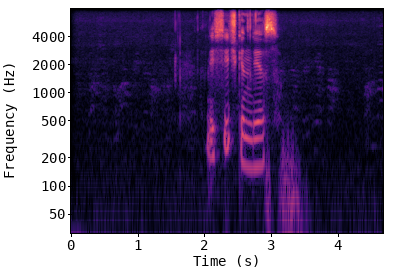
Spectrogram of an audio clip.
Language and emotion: Russian, neutral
